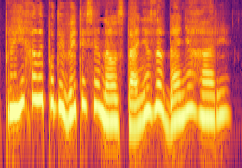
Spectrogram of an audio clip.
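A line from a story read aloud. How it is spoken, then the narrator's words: Joyful announcement. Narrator (Ukrainian): радісно повідомила місіс Візлі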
